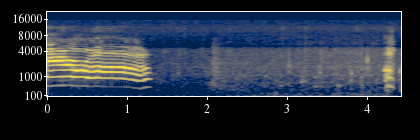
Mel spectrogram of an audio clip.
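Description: A child's single drawn-out, high-pitched vocal cry, just over a second long, dipping in pitch at the end.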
